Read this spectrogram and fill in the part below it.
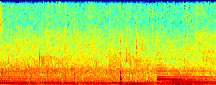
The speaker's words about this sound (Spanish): Denle un fuerte aplauso a Isra Navarro, por favor.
